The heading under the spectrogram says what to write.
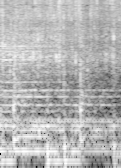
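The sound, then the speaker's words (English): Canadian bacon fat sizzles steadily in a hot pan, a dense, crackling hiss with scattered pops, fairly loud, with no voices over it. “Let that sizzle out. Yeah. All that fat, get that fat out.”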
